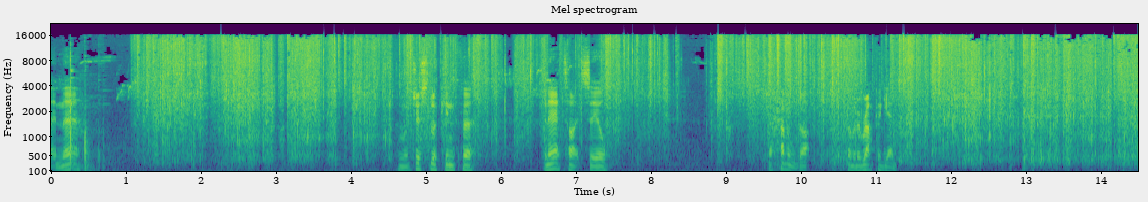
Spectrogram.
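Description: Aluminium foil crinkles and rustles as it is folded.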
